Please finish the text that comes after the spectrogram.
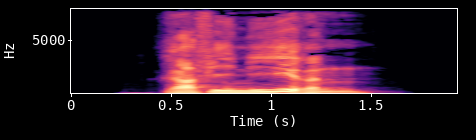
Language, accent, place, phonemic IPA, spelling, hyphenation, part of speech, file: German, Germany, Berlin, /ʁafiˈniːʁən/, raffinieren, raf‧fi‧nie‧ren, verb, De-raffinieren.ogg
- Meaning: to refine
